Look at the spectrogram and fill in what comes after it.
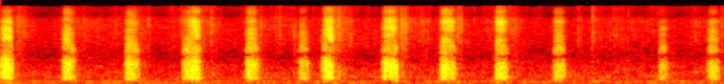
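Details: Hedgehog giving a steady run of short, breathy huffs or snuffles, roughly two or three per second, each a soft broadband puff over a faint background hiss.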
